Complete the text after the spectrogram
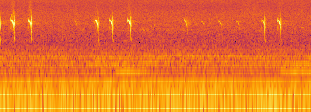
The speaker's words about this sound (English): Okay, there's some crossbills around now. Wild birds. That's a male that was singing on its way in.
